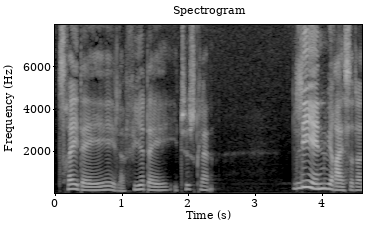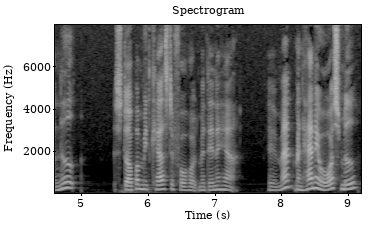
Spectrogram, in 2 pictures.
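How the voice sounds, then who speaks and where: A woman with a slightly low voice tells a personal story in a relaxed, conversational way. She is reflective and hesitant, with fillers, and sometimes drops into a soft, hushed tone. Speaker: guest telling a personal story.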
